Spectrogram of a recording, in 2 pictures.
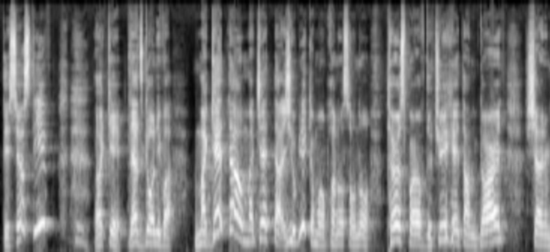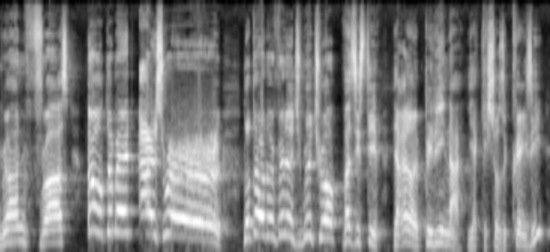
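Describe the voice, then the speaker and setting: A man doing casual unboxing commentary, excitably reading card names and mixing in English slang. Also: high-pitched, moderate pace. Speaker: YouTuber opening card packs.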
